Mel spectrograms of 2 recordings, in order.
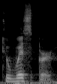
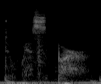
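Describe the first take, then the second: First: It is said in a normal voice. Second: It is said in a whisper.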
